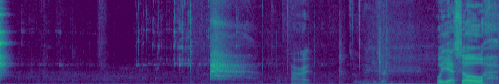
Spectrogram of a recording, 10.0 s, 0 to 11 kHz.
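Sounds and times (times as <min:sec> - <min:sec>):
glasses clinking in a toast: 0:00.0 - 0:01.7, 0:02.7 - 0:04.9
speech: 0:08.8 - 0:09.9.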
